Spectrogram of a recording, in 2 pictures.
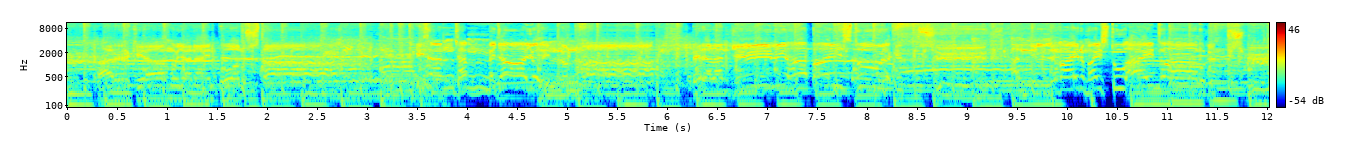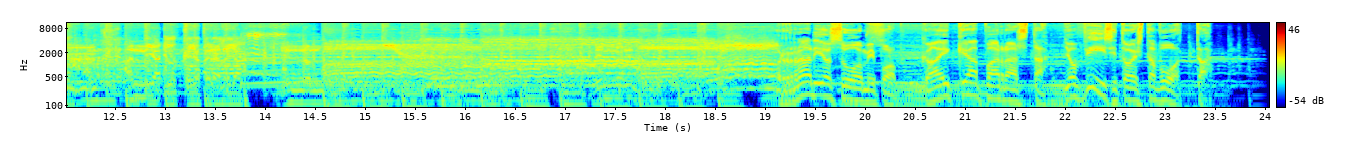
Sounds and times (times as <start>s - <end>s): Music: 0.0s - 24.0s
Speech: 19.1s - 23.5s.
